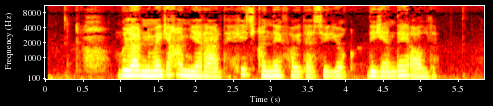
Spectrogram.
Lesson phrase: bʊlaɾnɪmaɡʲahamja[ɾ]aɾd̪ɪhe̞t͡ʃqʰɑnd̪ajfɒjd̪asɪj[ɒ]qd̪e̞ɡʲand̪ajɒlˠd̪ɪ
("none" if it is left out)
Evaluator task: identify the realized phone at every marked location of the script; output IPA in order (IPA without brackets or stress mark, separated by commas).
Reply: ɾ, o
